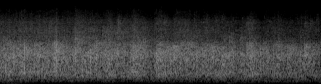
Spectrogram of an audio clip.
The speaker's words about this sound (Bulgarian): Така че пляскайте и трябва да смеете супер силно. А така, браво!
